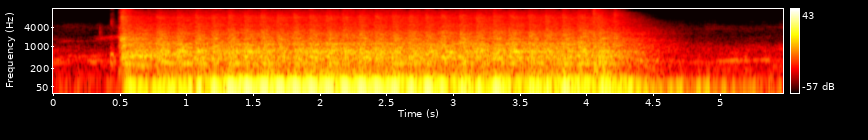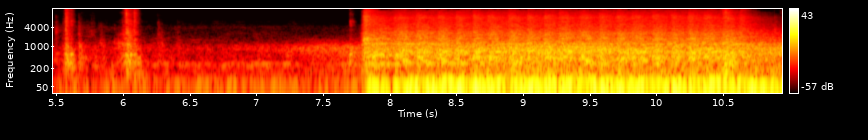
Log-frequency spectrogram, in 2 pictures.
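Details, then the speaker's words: Nissan Kubistar / Renault Kangoo dCi common rail diesel cranks evenly but won't start; fault codes show low fuel rail pressure, injector back leakage test follows, 3 of 4 injectors later needed attention; crank no start. "so turning over and no start already plugged it in uh fa codes that are showing up is fuel uh pressure is down"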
